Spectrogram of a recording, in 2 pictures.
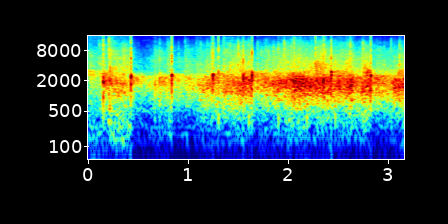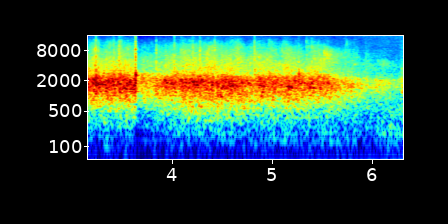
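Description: An audience at a school ring ceremony breaks into warm applause for a senior speaker. The clapping swells quickly, holds steady and loud, then tapers off near the end.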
